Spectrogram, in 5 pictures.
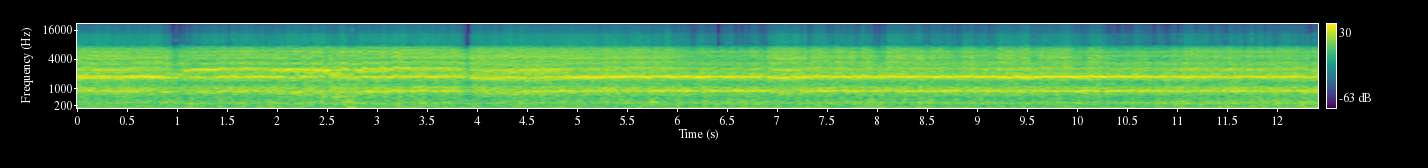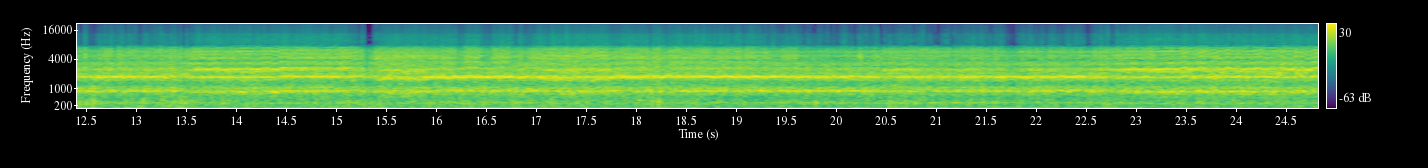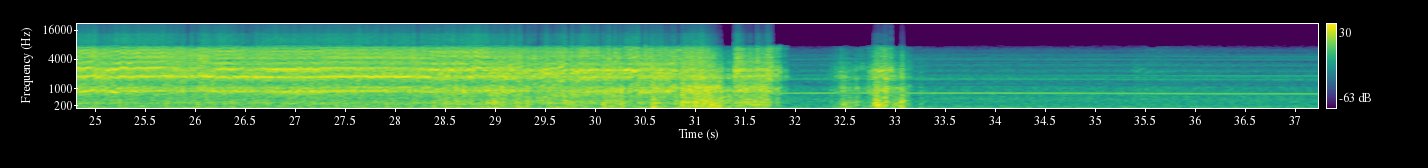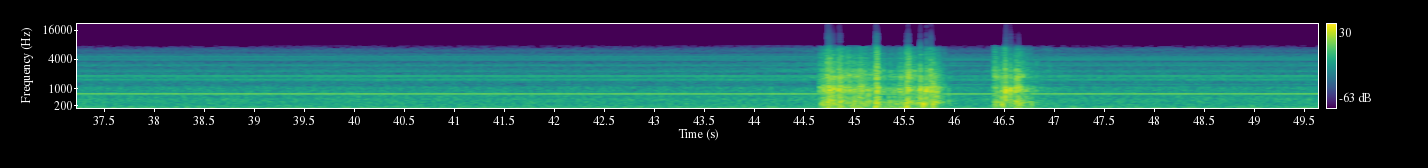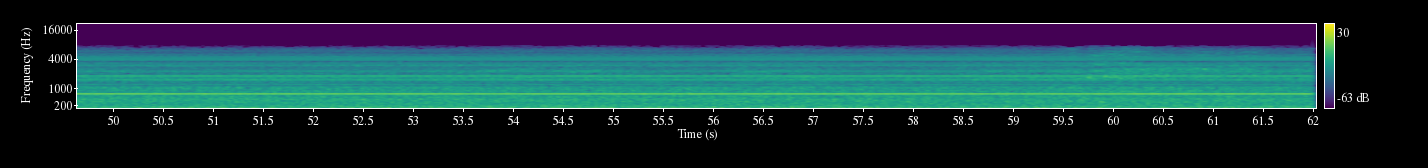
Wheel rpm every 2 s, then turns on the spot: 220, 220, 220, 230, 230, 230, 230, 220, 220, 230, 230, 220, 220, 220, 220, 190, 10, 0, 0, 0, 0, 0, 0, 0, 0, 0, 0, 0, 0, 0, 0.
none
